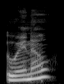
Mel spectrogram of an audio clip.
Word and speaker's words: Ueno: Ueno. It's Bueno without the B.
